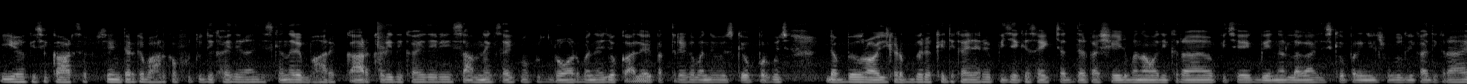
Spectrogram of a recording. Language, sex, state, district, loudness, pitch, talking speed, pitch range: Hindi, male, Bihar, Lakhisarai, -35 LUFS, 110 Hz, 315 wpm, 105-110 Hz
